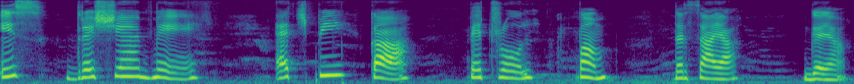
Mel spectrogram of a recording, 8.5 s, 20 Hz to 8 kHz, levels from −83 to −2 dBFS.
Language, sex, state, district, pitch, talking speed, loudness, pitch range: Hindi, female, Rajasthan, Nagaur, 255 Hz, 75 wpm, -17 LUFS, 215-275 Hz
